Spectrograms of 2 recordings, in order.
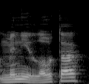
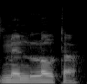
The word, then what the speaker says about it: Minolta: old men old Minolta I was pronouncing after the long soccer used to call it mini lota but I guess it's min lota very weird word but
